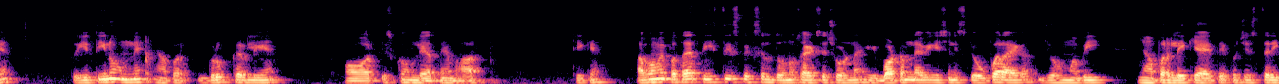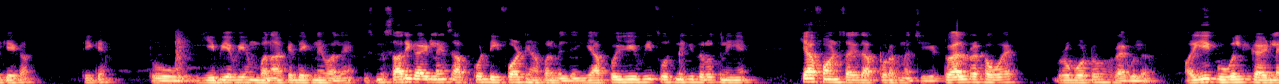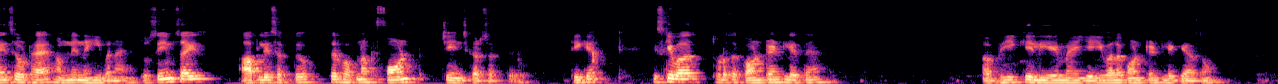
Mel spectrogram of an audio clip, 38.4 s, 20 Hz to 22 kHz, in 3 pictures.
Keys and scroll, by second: 0.7 space, 1.8 super+g, 4.8 space, 37.6 z, 38.1 space.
